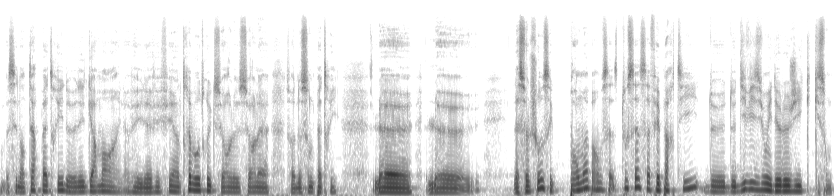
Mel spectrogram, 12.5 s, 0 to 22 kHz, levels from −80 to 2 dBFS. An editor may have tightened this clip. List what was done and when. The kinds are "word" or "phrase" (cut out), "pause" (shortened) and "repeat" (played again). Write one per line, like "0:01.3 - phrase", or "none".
0:06.3 - pause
